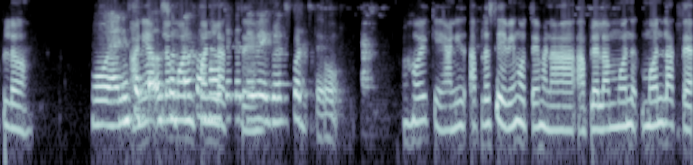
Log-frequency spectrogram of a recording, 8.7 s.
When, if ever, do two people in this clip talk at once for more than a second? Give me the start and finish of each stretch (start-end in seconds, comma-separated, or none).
1.9-3.2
